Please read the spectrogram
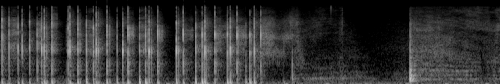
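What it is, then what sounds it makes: Hardcover book cover tapped with fingernails. Fingertips and nails tap rapidly on the front of a green hardcover book with a glossy cardboard cover, giving about twenty quick, bright, dry clicks over the first two and a half seconds. The taps then give way to a soft, hissing trace across the cover, broken by one sharper tap near the four-second mark.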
